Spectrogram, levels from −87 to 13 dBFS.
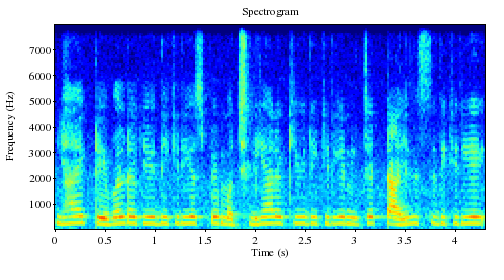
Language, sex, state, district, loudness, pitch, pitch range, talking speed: Hindi, female, Bihar, Saharsa, -18 LUFS, 250 Hz, 245-255 Hz, 280 wpm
